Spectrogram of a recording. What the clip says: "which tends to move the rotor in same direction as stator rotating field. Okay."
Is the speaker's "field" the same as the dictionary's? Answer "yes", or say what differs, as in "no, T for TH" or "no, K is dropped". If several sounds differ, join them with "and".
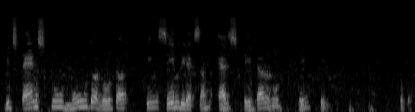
no, D is dropped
